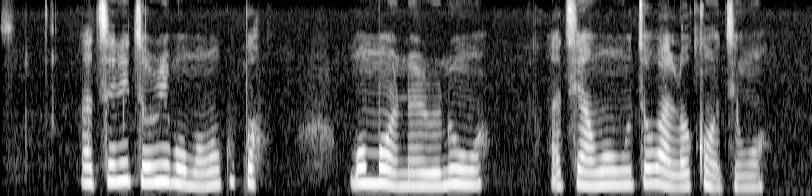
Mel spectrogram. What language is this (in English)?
Yoruba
